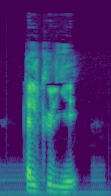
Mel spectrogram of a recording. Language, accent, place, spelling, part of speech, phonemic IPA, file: French, France, Lyon, calculiez, verb, /kal.ky.lje/, LL-Q150 (fra)-calculiez.wav
- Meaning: inflection of calculer: 1. second-person plural imperfect indicative 2. second-person plural present subjunctive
